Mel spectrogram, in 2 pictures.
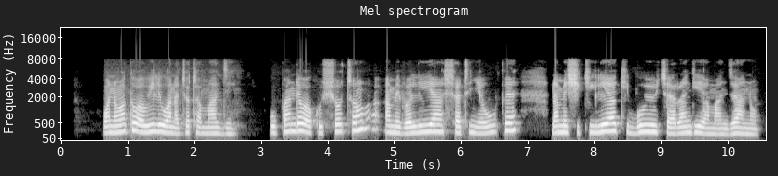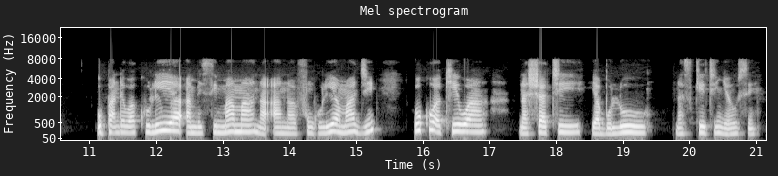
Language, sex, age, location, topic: Swahili, female, 25-35, Kisii, health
